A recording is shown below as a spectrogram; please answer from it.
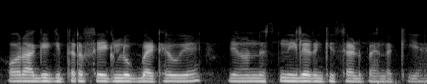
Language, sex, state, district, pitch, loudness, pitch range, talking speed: Hindi, male, Uttar Pradesh, Lalitpur, 145 Hz, -18 LUFS, 145-150 Hz, 240 wpm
